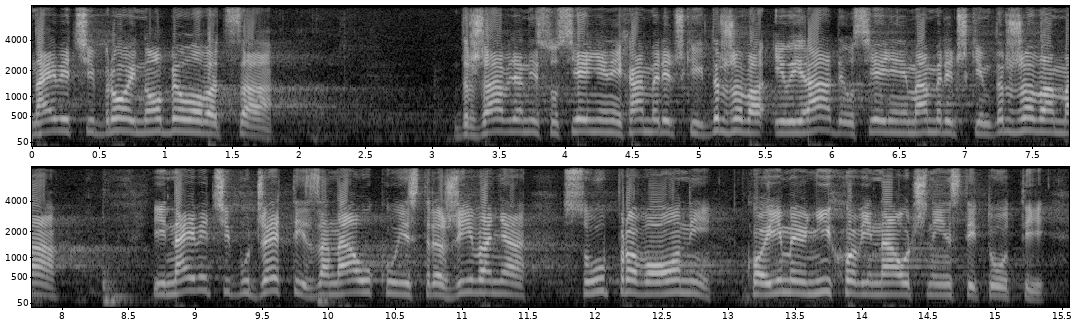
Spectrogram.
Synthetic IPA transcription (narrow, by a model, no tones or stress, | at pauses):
najʋe̞t͡ɕibɾo̞ːjno̞be̞lˠo̞ʋat̪sa | d̪r̩ʒaʋʎanisusjed̪iɲe̞nixame̞ɾit͡ʃkiɣd̪r̩ʒaʋaʔiliɾaːd̪eusje̞d̪iɲe̞nimame̞ɾit͡ʃkimd̪r̩ʒaʋama | inaːjʋe̞t͡ɕibud͡ʒe̞t̪izanaukuist̪ɾaʒiːʋaɲa | suupɾaʋo̞o̞ni | ko̞jiimajuɲixo̞ʋinaut͡ʃniːnst̪it̪uːt̪i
